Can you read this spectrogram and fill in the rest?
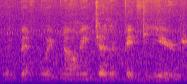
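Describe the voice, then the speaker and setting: A man's voice: on the low side, level tone, normal speed. Older Southern man, folksy rambling. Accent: Southern American. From American South. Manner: rambling, folksy, chuckles between stories. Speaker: veteran interviewee. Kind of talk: recalling memories in an interview. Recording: echoey room, mic far off, clear background noise.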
